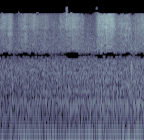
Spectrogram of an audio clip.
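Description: Pages of a thick handmade paper-and-card journal being turned and pressed flat by hand: a soft rustle of paper with a brief swish near the end, over a steady low hum.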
